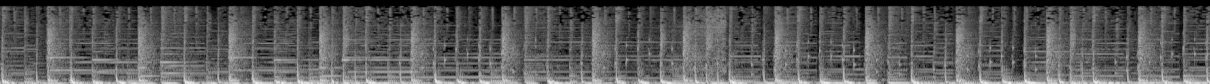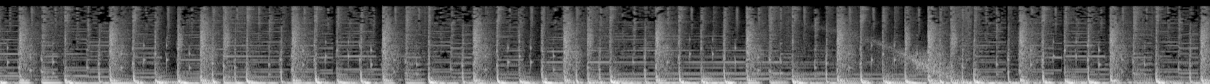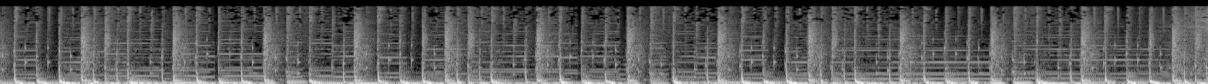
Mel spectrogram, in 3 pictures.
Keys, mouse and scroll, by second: 0.8-2.4 ctrl+shift+drag, 2.7 ctrl+click, 4.1 ctrl+shift+click, 4.6 ctrl+shift+click, 6.1 ctrl+shift+KP_5, 7.5-7.8 ctrl+shift+scroll up 2, 8.1 ctrl+click, 8.8 ctrl+click, 10.7-12.3 ctrl+shift+drag, 12.6 ctrl+shift+click, 13.2-16.9 ctrl+shift+drag, 17.5 ctrl+click, 18.4 ctrl+click, 19.8 ctrl+shift+click, 20.8 ctrl+shift+click, 22.5 shift+click, 23.8 ctrl+shift+z, 24.5 ctrl+shift+click, 25.5 ctrl+shift+z, 26.2 ctrl+shift+click, 27.7 Right, 30.0 ctrl+shift+click, 30.5 ctrl+shift+click, 31.5 Right, 34.3 shift+click.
